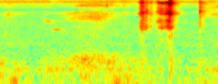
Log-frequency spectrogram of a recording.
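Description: Near silence, with a few faint, short clicks near the end from hands handling a metal screw-type clay extruder.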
